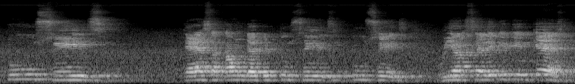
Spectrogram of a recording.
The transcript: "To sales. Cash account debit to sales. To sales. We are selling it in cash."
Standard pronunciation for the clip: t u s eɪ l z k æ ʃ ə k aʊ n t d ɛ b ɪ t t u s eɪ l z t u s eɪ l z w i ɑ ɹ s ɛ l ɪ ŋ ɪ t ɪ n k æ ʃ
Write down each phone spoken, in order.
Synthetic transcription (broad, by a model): t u s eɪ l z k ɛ s ə k aʊ n t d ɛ ɪ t t u s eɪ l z t u s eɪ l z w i ɑ ɹ s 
